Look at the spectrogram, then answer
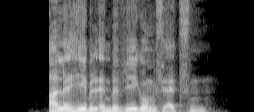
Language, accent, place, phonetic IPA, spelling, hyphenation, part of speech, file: German, Germany, Berlin, [ˈʔalə ˈheːbl̩ ʔɪn bəˈveːɡʊŋ ˈzɛtsn̩], alle Hebel in Bewegung setzen, al‧le He‧bel in Be‧we‧gung set‧zen, verb, De-alle Hebel in Bewegung setzen.ogg
- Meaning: to pull out all the stops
